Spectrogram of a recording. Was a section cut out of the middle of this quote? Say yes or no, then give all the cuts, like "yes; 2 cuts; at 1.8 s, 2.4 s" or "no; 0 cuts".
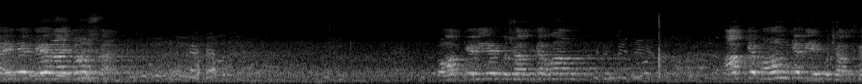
no; 0 cuts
